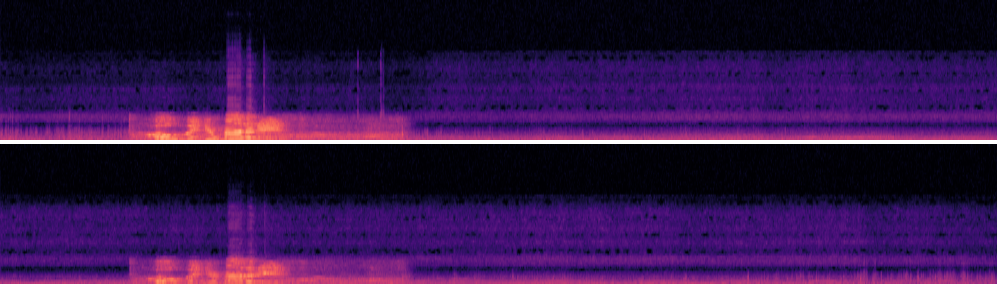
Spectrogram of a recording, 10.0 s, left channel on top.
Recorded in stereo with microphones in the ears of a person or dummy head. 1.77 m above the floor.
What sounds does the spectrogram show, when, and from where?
1.3 s a shout: 70° left (ahead or behind), 0.9 m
